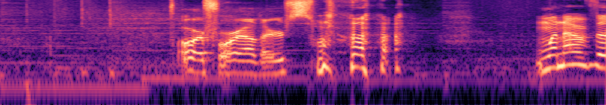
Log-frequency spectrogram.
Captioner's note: chuckles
